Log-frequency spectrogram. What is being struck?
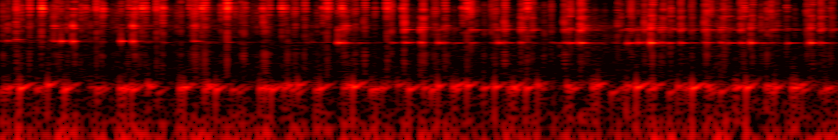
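Glass vase filled with water beads.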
